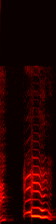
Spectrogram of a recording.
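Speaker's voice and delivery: a very high, loud laughing oh; excited whoop. Real, not acted. Daring the group to hold the vowel, a high laughing whoop. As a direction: whoop with delight.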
